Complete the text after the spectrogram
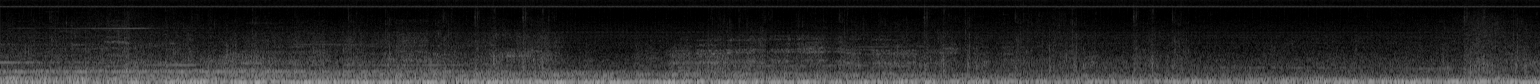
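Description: Footsteps crunch on wet ground outdoors.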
